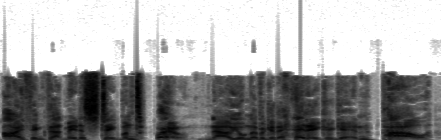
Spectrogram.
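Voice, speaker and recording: A man playing a cocky, trigger-happy robot soldier in a video game, with a gruff, gravelly voice and a brash, wisecracking manner. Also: deep voice, huge pitch swings, moderate pace, bright, forceful tone, no echo, studio quality, heavily acted. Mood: cocky, gloating.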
